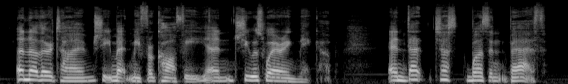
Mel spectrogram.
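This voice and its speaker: Over music in the background, a husky put-on character voice at a middle pitch speaks at a moderate pace. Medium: read story.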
